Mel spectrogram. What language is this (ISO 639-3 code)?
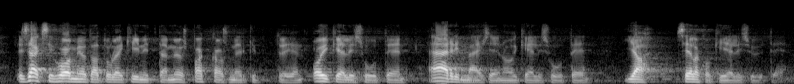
fin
